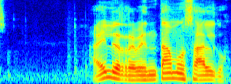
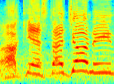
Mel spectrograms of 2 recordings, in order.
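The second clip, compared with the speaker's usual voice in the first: Johnny quote; 12 semitones higher, 8 dB louder than usual. Retold or imitated. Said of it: "Dice ese cabrón".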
